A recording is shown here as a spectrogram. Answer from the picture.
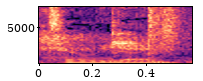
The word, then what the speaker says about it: atelier: And Flip Out's DJing in Toronto at Atelier. I don't know if I'm pronouncing it right. – Atelier.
